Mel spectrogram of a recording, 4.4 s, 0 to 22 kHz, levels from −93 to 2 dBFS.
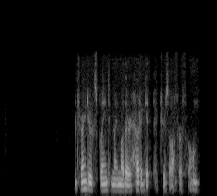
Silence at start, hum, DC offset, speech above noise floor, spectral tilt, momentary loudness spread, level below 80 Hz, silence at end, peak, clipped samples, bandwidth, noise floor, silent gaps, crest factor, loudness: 1.5 s; none; under 0.1%; 50 dB; -5 dB/octave; 11 LU; -82 dBFS; 0.4 s; -20 dBFS; under 0.1%; 7.4 kHz; -87 dBFS; none; 20 dB; -38 LUFS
